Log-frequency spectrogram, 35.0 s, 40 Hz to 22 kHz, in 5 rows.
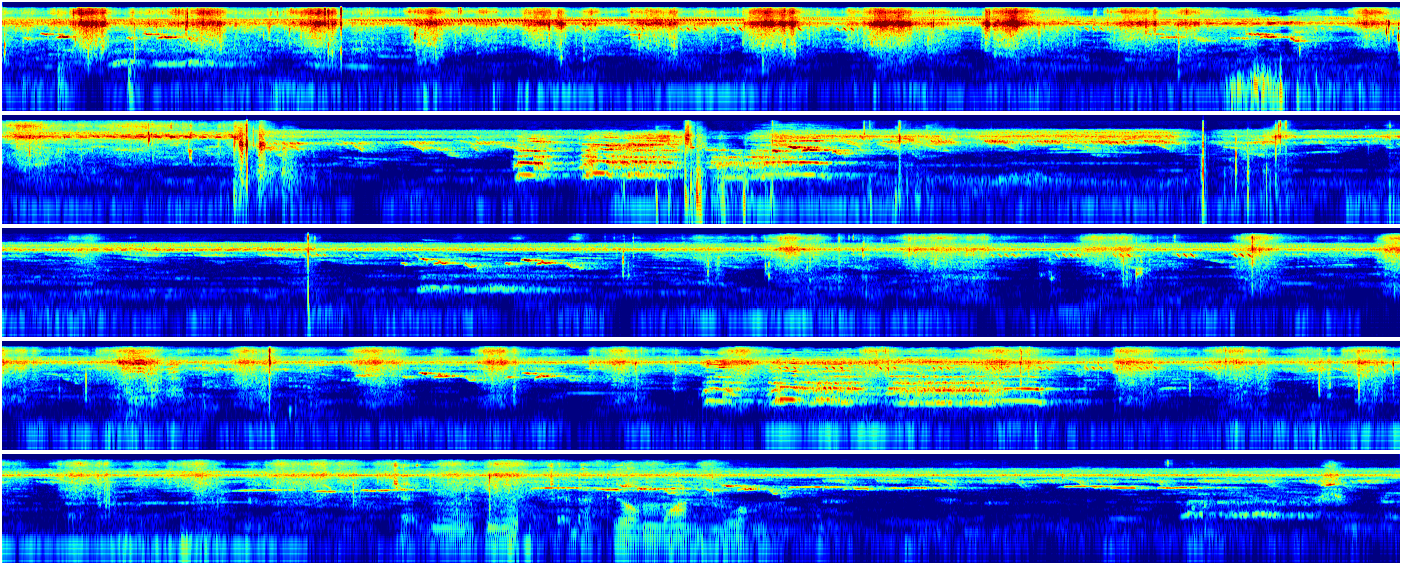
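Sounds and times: rooster crowing: 0:00.0 - 0:06.0, 0:09.5 - 0:11.3, 0:16.0 - 0:29.8, 0:33.8 - 0:34.9.

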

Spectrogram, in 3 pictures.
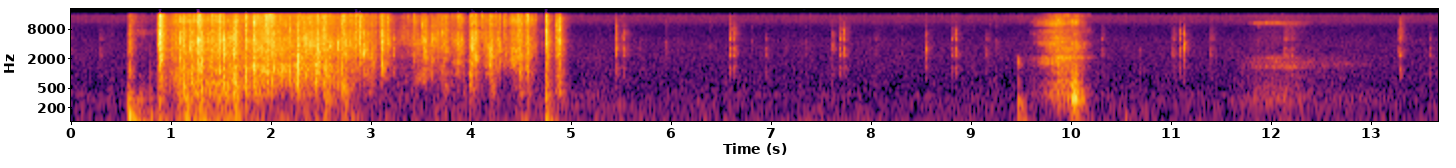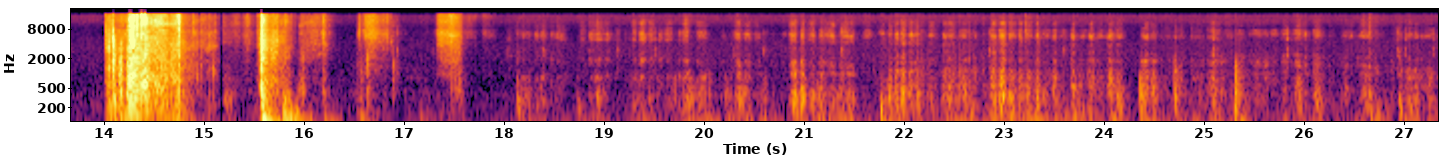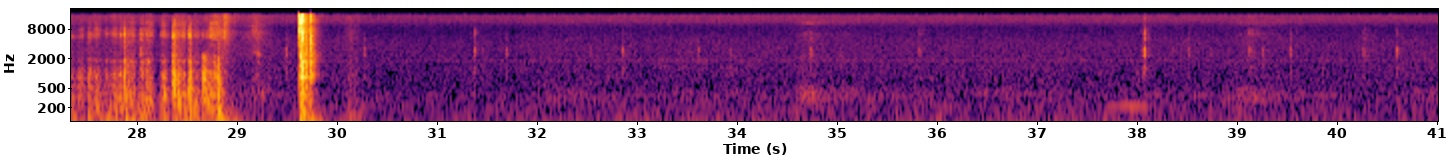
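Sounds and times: pen scratching on paper: 0:18.2 - 0:28.8.

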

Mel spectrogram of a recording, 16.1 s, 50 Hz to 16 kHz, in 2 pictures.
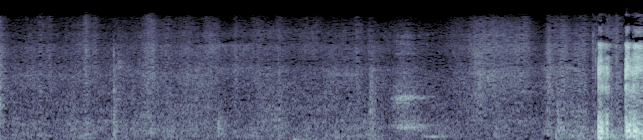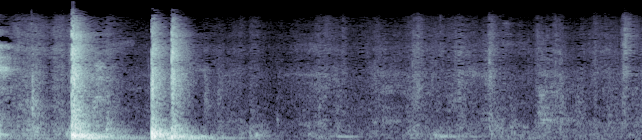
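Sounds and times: body thudding onto mats: 0:08.3 - 0:11.4
slaps on the mat: 0:08.8 - 0:11.0.

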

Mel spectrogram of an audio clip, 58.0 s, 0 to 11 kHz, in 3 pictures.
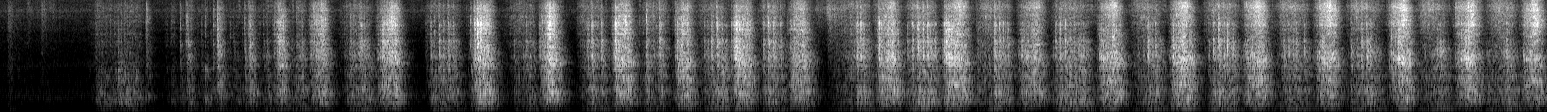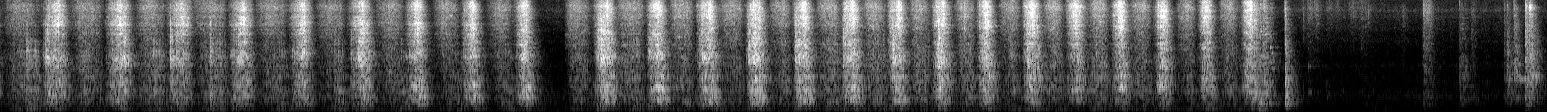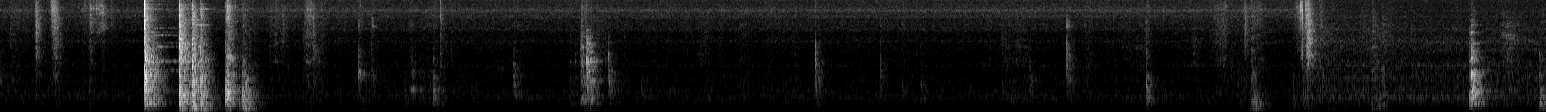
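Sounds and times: handsaw rasping through wood: 0:02.7 - 0:35.3.

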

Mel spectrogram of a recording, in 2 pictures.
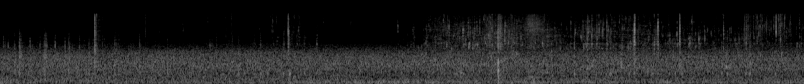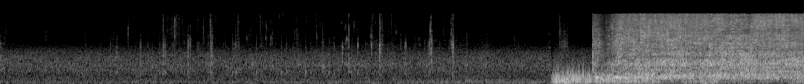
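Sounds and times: water dripping into a plastic bucket: 0:00.0 - 0:12.7.

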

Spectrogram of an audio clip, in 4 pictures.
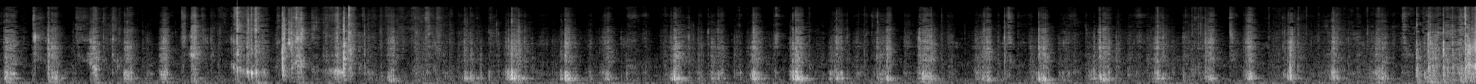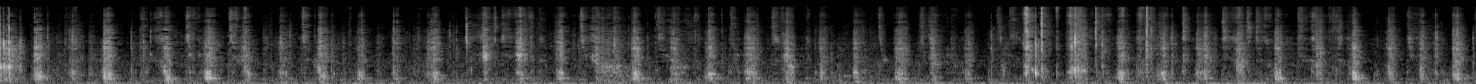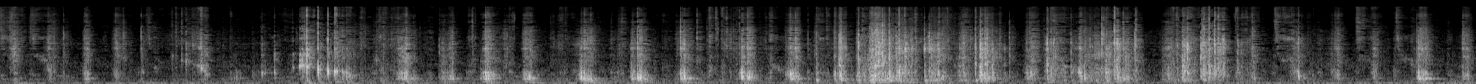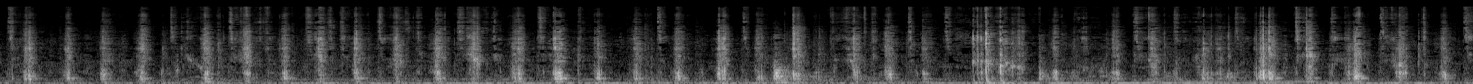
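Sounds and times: ice being crunched: 0:00.0 - 0:05.3, 0:13.8 - 0:15.2, 0:32.3 - 0:42.6.

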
